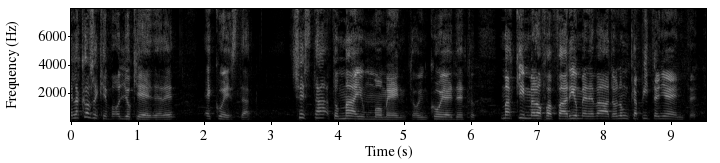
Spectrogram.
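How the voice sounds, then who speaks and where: Long pauses come often in this fairly slow speech, which has ordinary pitch variation. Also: man. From Modena, Emilia-Romagna. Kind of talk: on-stage interview at gala.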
